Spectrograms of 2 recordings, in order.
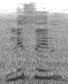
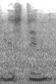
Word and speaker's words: listen: Wednesday not wetness day listen and fasten not listing and fast listen the T is silent fasten the T is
